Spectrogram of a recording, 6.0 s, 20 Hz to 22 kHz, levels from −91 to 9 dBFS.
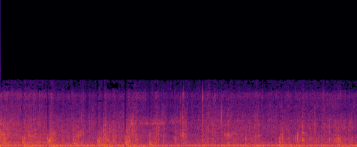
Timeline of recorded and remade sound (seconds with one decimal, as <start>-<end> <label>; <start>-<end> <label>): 0.0-6.0 recorded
